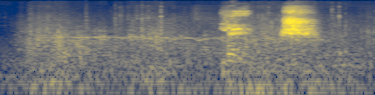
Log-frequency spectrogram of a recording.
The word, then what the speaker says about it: lich: And what does witch rhyme with? Lich. It rhymes with lich.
